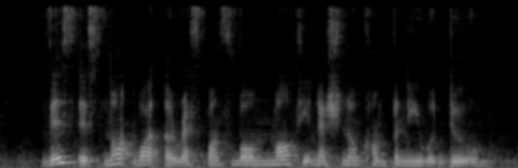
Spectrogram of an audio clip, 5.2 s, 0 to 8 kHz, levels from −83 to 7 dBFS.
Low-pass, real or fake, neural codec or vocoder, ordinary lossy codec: none; fake; codec, 16 kHz, 4.8 kbps, FACodec; none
